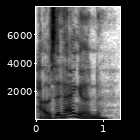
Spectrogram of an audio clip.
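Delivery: sarcastic, mocking delivery. Asked to talk openly to God, greeting him: sarcastic. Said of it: "that is the most sarcastic way".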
